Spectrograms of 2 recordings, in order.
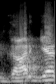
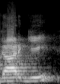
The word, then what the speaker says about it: Gargya: It is Gargya, not Gargi.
